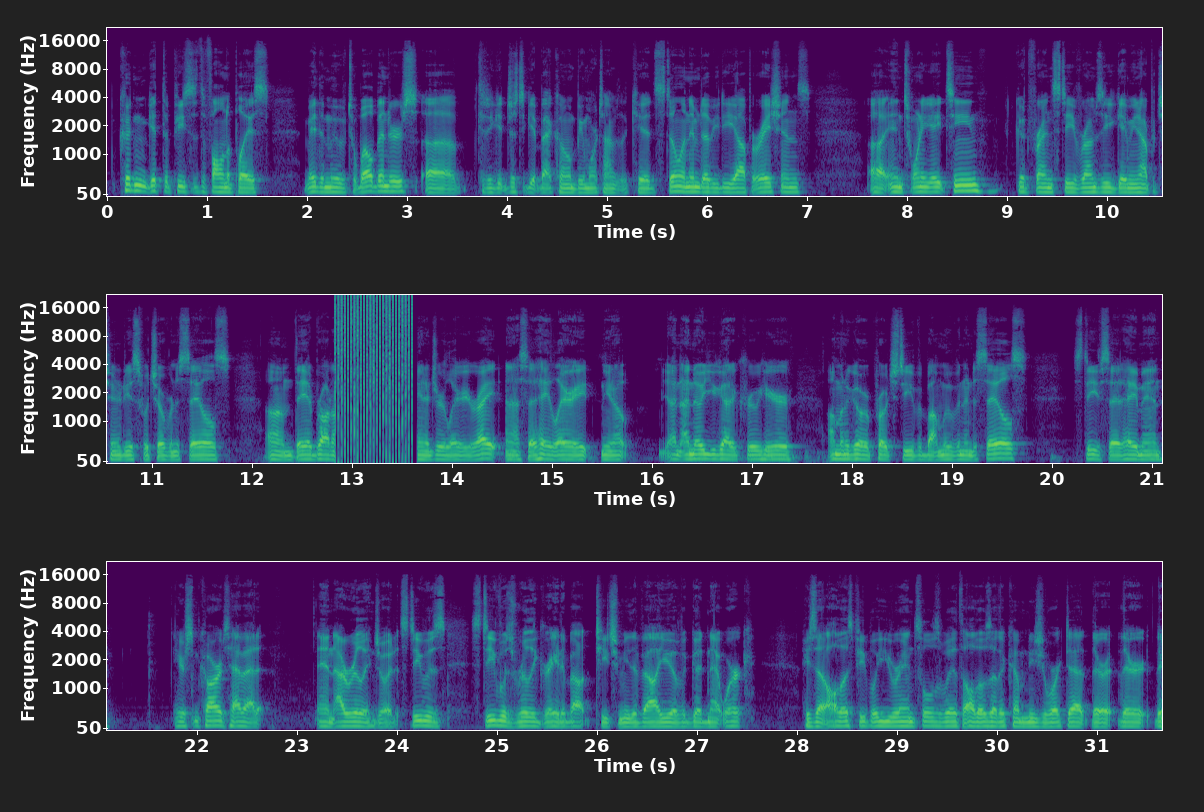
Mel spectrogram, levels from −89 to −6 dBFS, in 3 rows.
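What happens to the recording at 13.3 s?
Right after "they had brought", from 12.84 s to 13.66 s, the speech gives way to very loud, chattering static, a harsh buzz pulsing about 31 times a second. This is a compressed stream played as audio. An undecoded Dolby Digital bitstream, which fits a 256 kbps AC-3 stream, was treated as ordinary samples. Each frame plays as a roughly 5 ms burst of noise followed by silent zero padding.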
